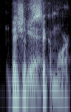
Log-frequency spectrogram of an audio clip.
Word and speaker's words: Bishop Sycamore: Bishop Sycamore.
